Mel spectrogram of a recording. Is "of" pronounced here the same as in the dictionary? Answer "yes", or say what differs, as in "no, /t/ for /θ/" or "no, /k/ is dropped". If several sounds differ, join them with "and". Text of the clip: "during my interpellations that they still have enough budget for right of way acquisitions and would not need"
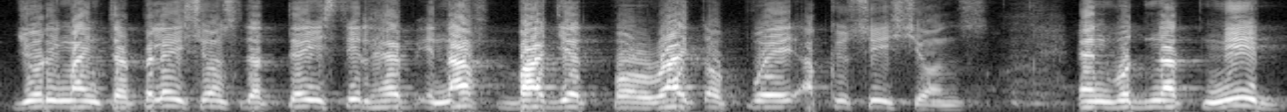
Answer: no, /p/ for /v/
